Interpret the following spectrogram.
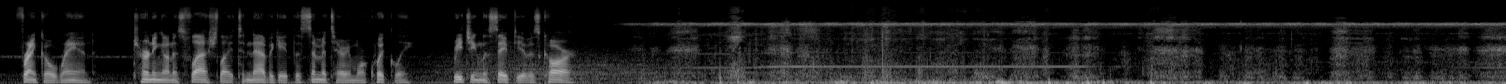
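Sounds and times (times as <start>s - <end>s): low rumble: 4.0s - 15.0s
crickets trilling: 6.2s - 15.0s.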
